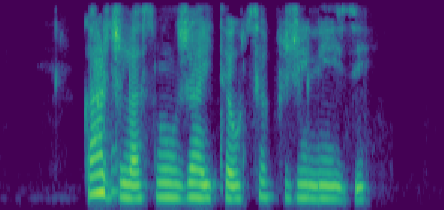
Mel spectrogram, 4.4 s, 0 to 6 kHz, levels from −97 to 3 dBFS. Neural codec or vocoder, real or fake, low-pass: vocoder, 44.1 kHz, 80 mel bands, Vocos; fake; 5.4 kHz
